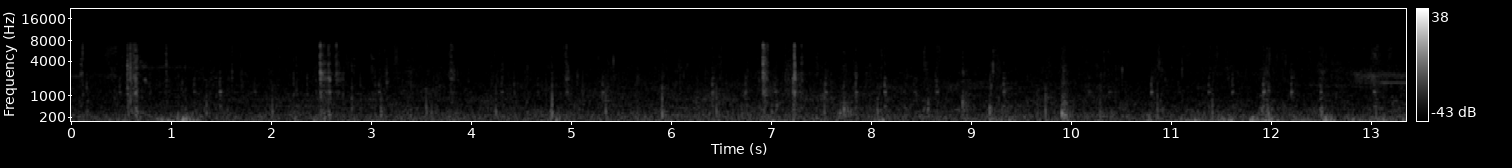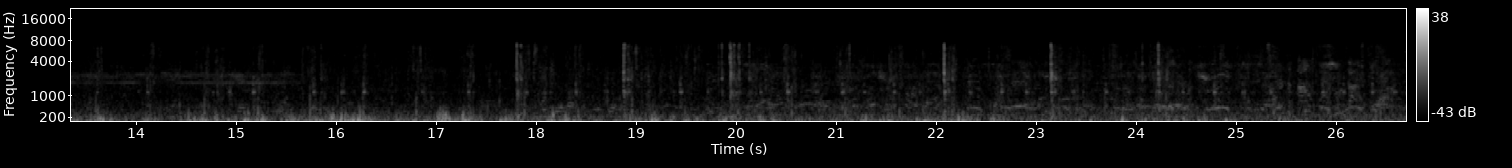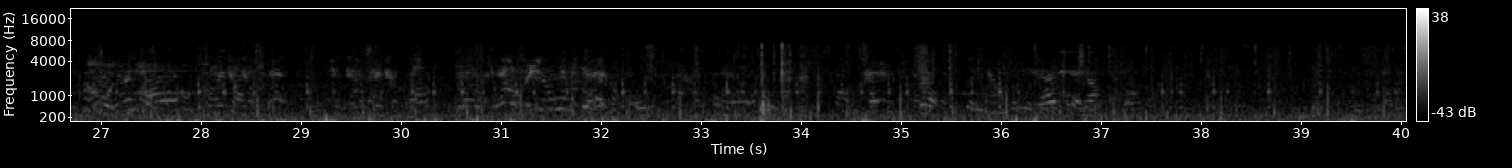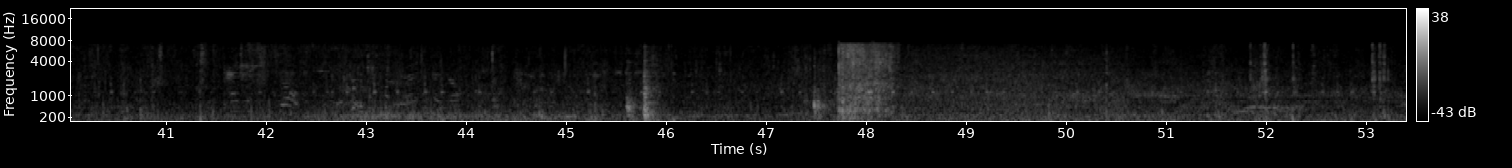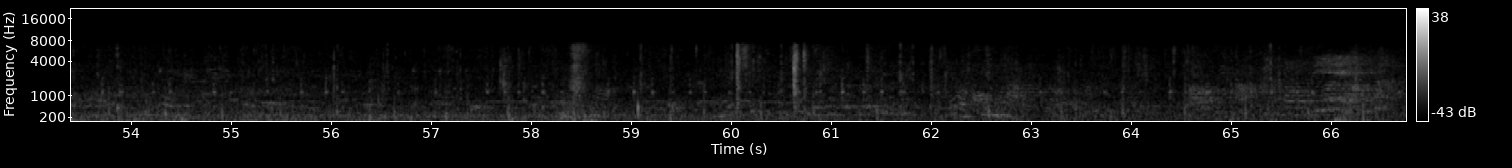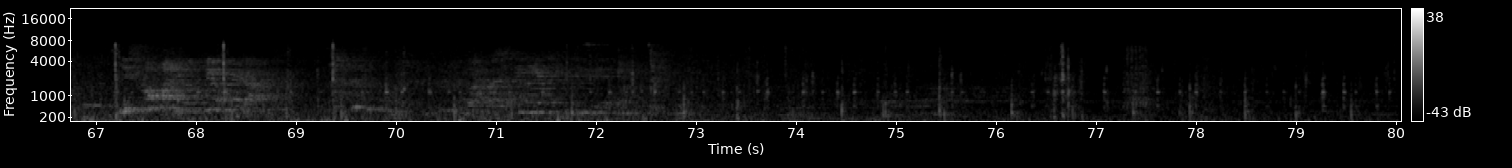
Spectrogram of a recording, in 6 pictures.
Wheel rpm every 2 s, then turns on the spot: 0, 0, 0, 0, 0, 0, 0, 0, 0, 0, 0, 0, 0, 0, 0, 0, 0, 0, 0, 0, 0, 0, 0, 0, 0, 0, 0, 0, 0, 0, 0, 0, 0, 0, 0, 0, 0, 0, 0, 0.
none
